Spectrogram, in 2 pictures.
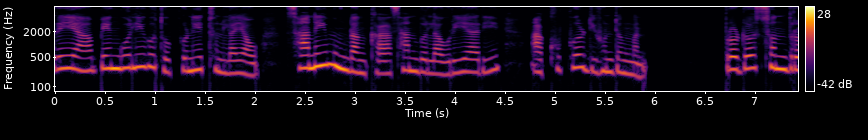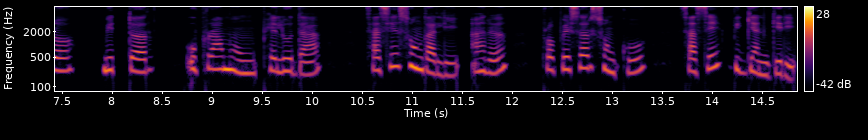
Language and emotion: Bodo, neutral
